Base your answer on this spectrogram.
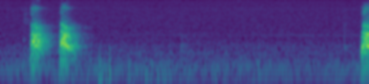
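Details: A puppy, deliberately provoked by its owner to show its loud voice, gives two quick, high, yappy barks, then falls quiet before barking once more.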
